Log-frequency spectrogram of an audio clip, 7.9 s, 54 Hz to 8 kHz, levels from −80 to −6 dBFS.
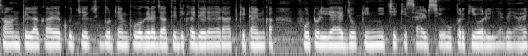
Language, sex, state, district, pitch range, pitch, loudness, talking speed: Hindi, male, Rajasthan, Bikaner, 145-150 Hz, 145 Hz, -16 LUFS, 250 wpm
